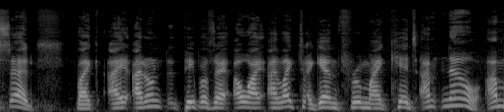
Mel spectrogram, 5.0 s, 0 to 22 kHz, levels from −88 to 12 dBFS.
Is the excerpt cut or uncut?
cut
